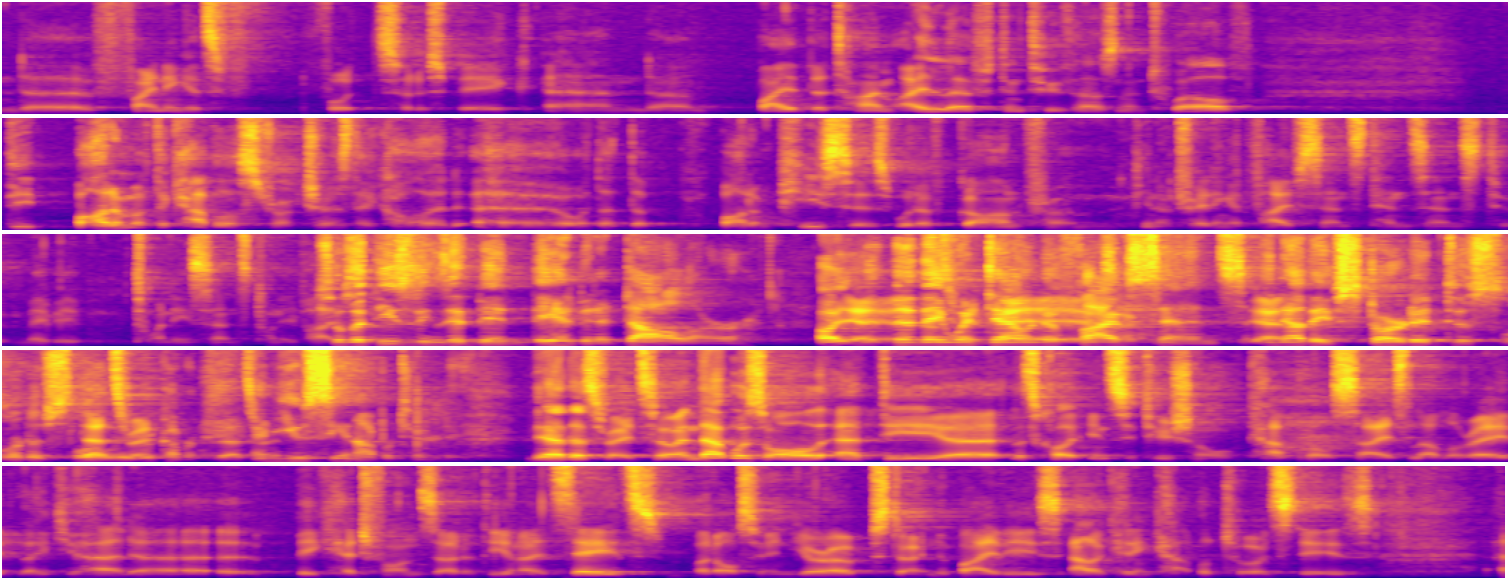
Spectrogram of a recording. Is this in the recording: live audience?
yes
